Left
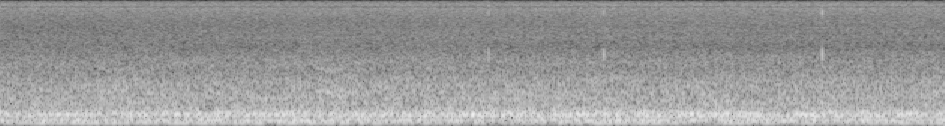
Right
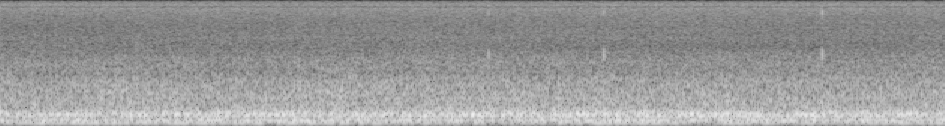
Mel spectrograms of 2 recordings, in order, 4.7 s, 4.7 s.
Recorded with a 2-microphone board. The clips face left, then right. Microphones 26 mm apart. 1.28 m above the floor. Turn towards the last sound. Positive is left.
No sound to turn to.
